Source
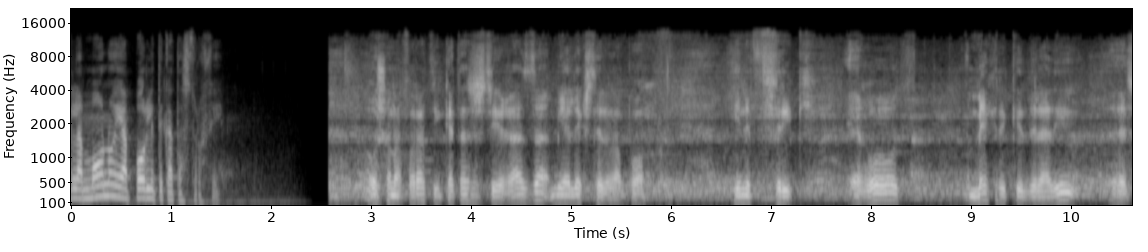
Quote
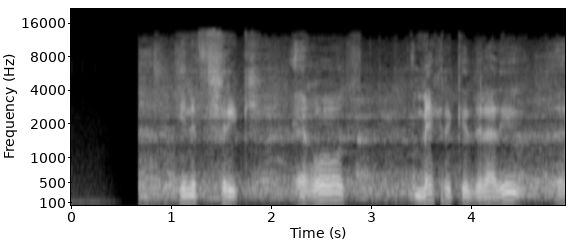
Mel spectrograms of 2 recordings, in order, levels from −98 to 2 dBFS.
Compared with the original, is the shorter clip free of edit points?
no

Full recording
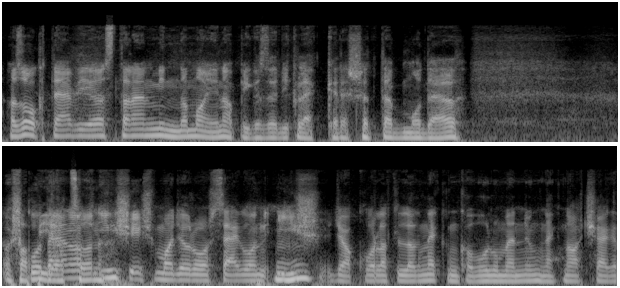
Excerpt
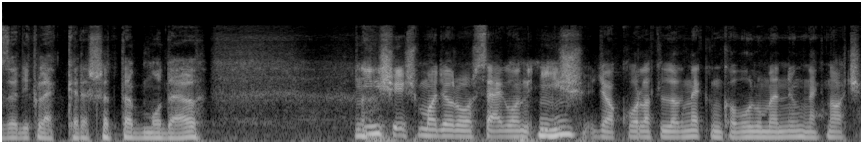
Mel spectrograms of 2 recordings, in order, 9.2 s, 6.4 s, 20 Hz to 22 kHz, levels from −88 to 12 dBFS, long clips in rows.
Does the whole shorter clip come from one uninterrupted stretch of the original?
no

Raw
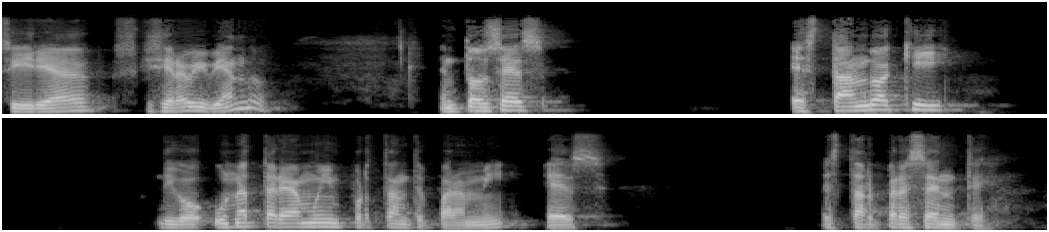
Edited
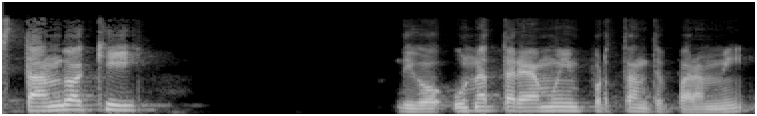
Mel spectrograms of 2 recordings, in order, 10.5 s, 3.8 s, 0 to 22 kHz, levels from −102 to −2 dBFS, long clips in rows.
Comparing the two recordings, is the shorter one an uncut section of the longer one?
yes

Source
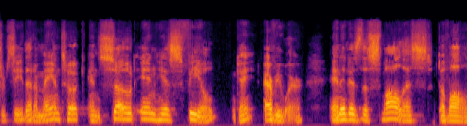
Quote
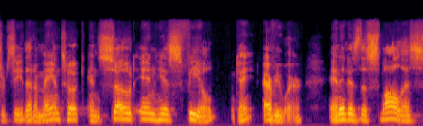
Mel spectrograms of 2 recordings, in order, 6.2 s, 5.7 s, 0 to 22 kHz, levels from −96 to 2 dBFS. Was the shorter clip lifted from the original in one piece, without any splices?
yes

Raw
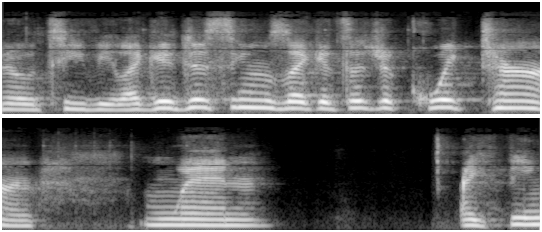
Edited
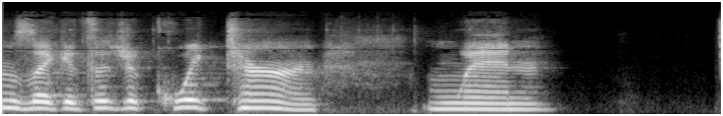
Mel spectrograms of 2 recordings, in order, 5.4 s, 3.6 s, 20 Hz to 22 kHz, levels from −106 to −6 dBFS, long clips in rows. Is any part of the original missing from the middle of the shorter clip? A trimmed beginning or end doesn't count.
no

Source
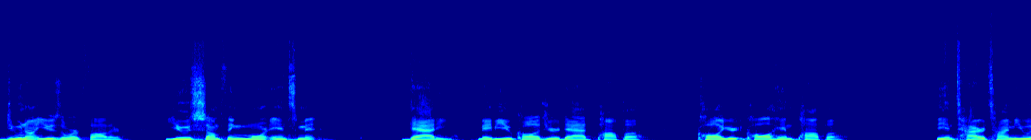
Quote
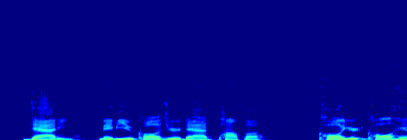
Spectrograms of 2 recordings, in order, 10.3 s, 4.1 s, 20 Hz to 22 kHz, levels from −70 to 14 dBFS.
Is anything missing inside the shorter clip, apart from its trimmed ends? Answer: no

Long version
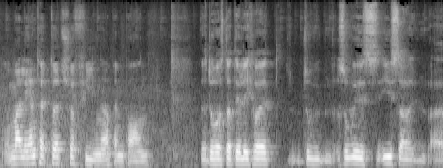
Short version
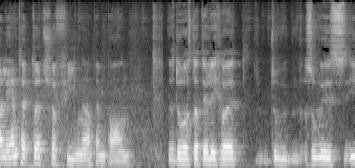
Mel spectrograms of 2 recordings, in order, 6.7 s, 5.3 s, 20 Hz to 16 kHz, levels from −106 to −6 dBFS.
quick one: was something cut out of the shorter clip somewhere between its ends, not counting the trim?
yes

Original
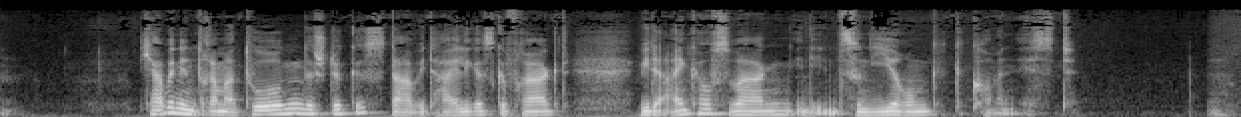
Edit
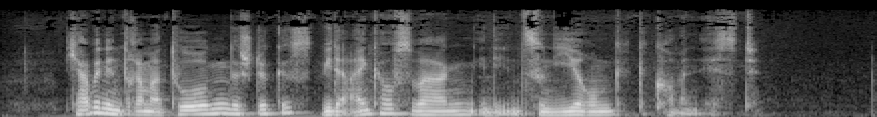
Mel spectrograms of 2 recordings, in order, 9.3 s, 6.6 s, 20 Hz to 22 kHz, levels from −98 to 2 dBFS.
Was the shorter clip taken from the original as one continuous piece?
no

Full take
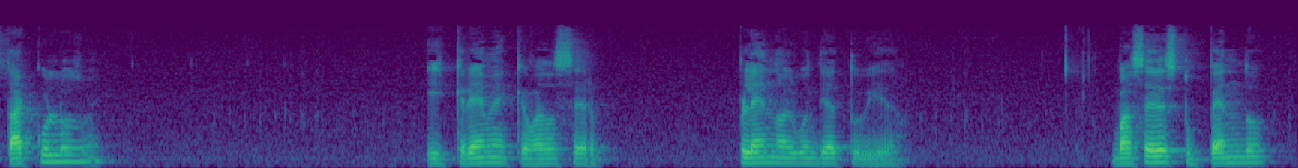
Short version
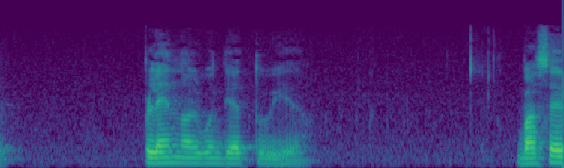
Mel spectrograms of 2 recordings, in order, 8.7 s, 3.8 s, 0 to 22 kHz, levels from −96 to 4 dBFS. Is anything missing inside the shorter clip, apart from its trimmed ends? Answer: no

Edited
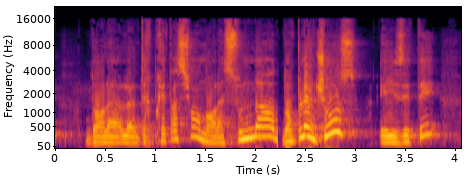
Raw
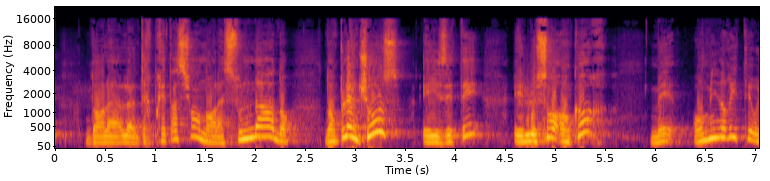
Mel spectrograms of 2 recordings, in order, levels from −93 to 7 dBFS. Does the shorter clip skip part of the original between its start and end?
yes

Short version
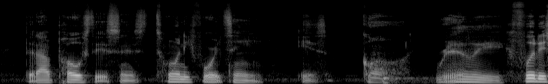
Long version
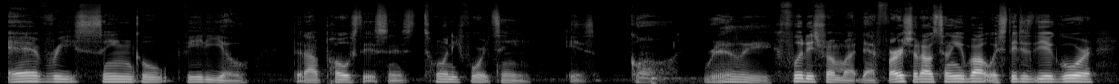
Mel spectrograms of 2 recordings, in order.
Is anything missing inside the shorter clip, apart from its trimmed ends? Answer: no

